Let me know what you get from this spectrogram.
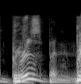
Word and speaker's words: Brisbane: The album is called We're Not Talking, and they're from, you're not supposed to say Brisbane. You go, Brisbane. – It's Brisbane. – Brisbane. Yeah. Yeah, so you got to make sure you pronounce that correctly.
